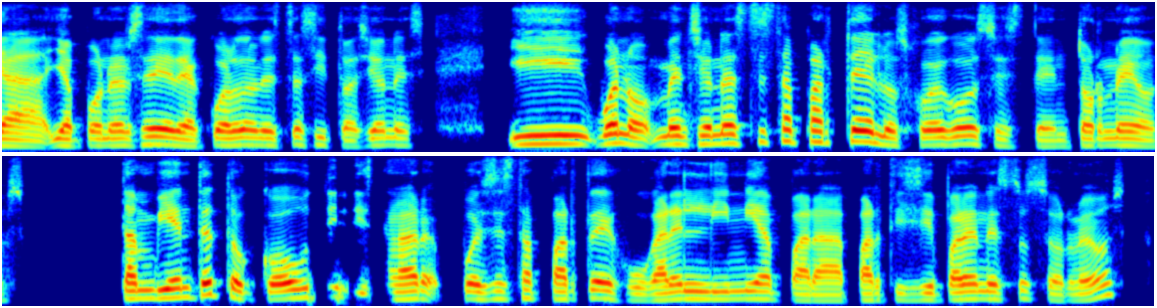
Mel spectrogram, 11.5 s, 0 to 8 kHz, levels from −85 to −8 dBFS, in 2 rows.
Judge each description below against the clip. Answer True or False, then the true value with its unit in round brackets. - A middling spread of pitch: True (3.4 semitones)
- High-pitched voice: False (150 Hz)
